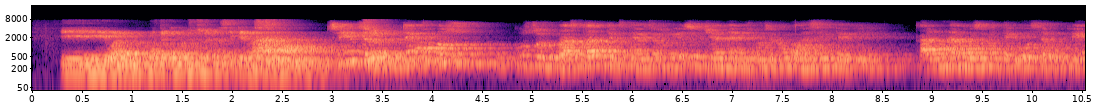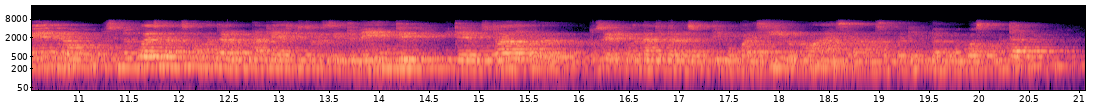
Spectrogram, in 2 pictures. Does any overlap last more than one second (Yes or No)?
No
